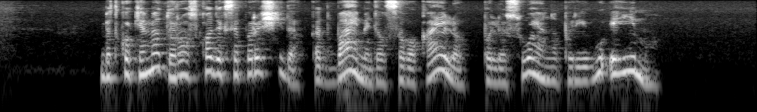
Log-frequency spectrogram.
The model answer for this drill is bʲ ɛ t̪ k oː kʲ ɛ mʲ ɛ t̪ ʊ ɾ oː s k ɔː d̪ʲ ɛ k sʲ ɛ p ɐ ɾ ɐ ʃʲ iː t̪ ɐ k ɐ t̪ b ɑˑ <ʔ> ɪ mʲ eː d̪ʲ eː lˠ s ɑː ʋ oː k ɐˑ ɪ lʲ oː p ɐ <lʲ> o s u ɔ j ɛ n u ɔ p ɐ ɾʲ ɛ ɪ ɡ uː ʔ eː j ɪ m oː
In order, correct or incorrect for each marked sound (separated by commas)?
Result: incorrect, correct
